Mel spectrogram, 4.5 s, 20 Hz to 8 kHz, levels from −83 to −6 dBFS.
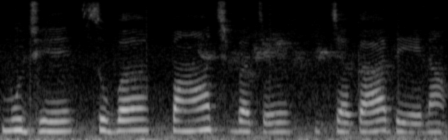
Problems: none marked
